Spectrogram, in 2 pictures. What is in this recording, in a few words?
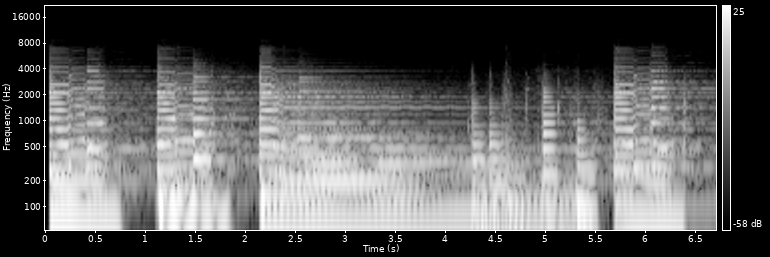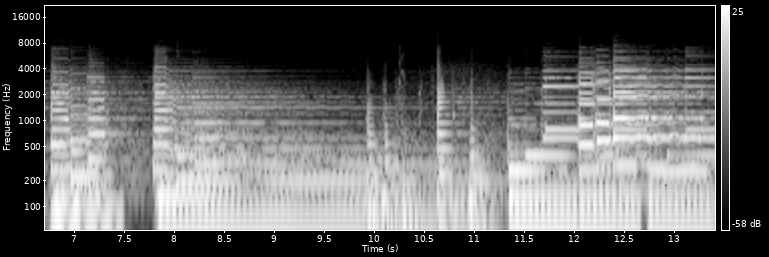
Stacked Indie Guitars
